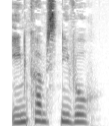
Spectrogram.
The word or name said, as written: indkomstniveau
